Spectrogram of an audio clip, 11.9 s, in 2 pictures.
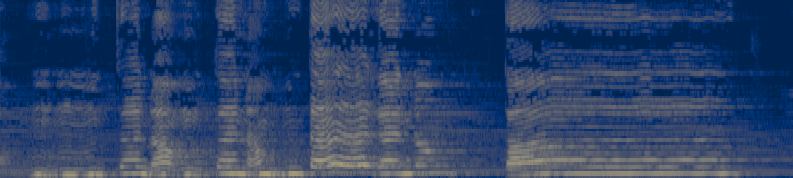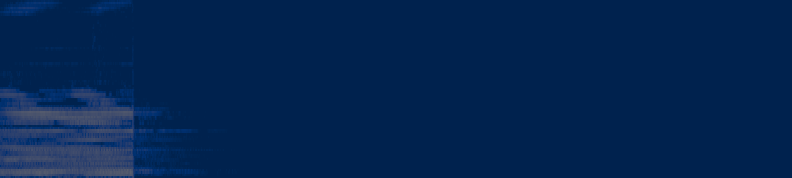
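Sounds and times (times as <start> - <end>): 
thanam in carnatic music: 0.0 - 7.7.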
